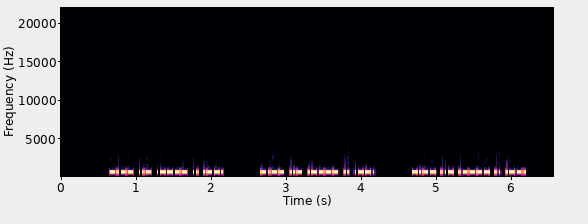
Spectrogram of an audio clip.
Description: Morse code, heard as a keyed tone, about 46 wpm, 700 Hz. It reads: YU1IP YU1IP YU1IP
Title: DXCC-100 Call Signs - 5 Characters - Repeated 3x - 50wpm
